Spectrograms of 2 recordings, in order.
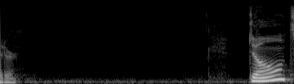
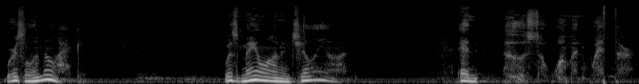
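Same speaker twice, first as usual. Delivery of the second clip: soft, confiding gossip; hushed gossip; 3 semitones lower, 6 dB quieter than usual. Acted. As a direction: lower your voice to a friend, nearly whispering by the end. Townswomen gossip behind Naomi's back.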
